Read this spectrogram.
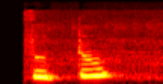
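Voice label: "sũtu", Mooré; grass sp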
